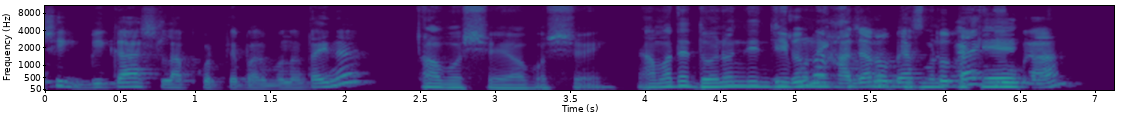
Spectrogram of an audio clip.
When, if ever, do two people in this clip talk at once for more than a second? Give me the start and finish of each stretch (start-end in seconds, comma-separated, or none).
4.9-6.3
